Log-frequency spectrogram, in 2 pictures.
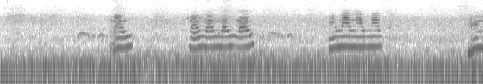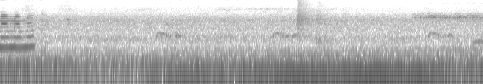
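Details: Abandoned kitten, described as smart and friendly, in a pagoda, meowing four times over about six seconds. The meows are short, high and slightly rising, with a steady low rumble in the background.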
